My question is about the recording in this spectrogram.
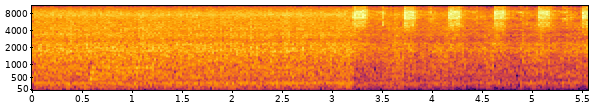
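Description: Belt-driven brass-cutting machine running with a steady hum. About three seconds in the hum drops away, and short, sharp high-pitched sounds repeat about twice a second.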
